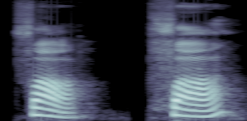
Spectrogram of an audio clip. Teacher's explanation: फा को अदा में एक अलिफ की मिक दार है फा फा सनाया उलिया के किनारे और नीचे के होठ के अंदरूनी हिस्से से मिलने से अदा होता है यानी ऊपर के दो दांतों के किनारे और नीचे के होठ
